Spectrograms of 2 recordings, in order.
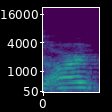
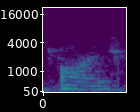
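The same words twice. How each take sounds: First: "orange" clipped to one syllable, "orn"; slurred word. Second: "orange" said fully in two syllables, "or-ange"; corrected word. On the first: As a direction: rush "orange" so it comes out "orn". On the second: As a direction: restart and say "orange" clearly, both syllables. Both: Real, not acted. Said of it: "uh, orange".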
